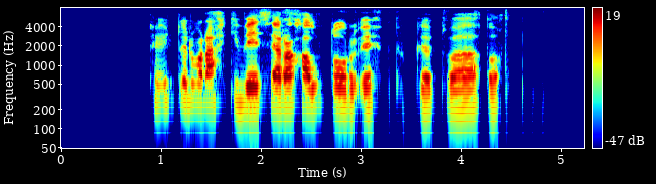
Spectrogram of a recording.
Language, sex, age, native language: Icelandic, male, 12, Icelandic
